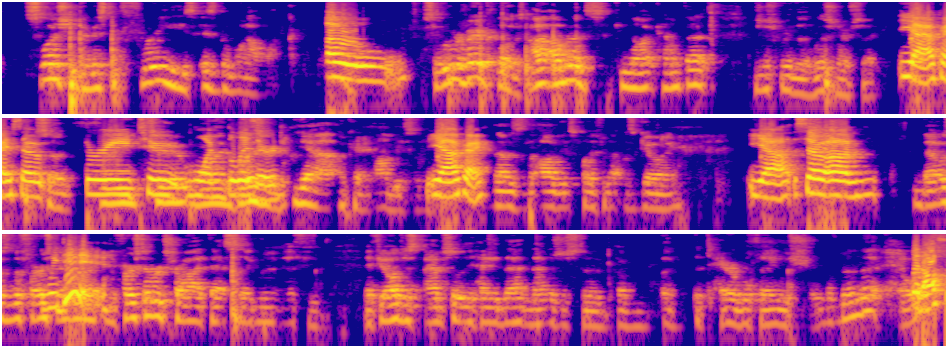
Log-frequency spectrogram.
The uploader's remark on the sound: It was chaotic. We had a few audio problems but they should be entirely fixed by next episode.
